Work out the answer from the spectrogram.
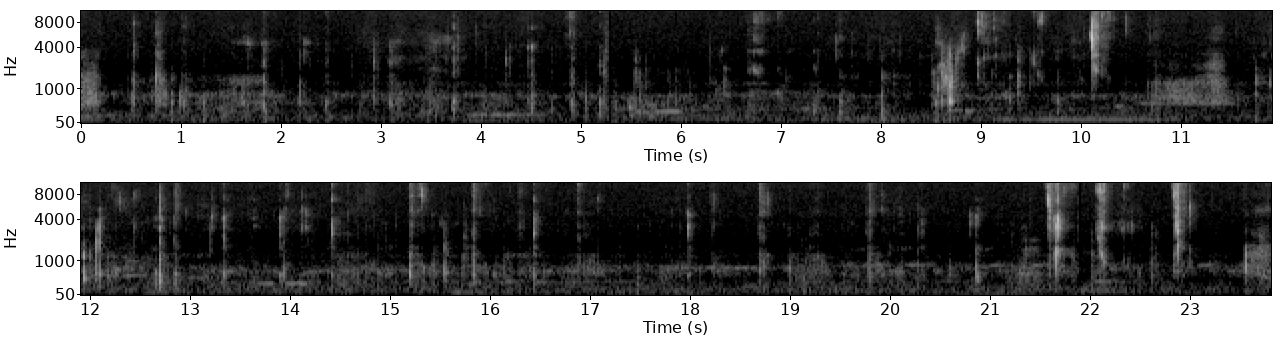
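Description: Close-miked chewing and biting of castella bread topped with cream cheese, quiet, with small wet mouth clicks throughout and a few sharper ones.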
